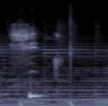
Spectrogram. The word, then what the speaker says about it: chic: If a word ends with the letter C, pronounce it. Shik.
